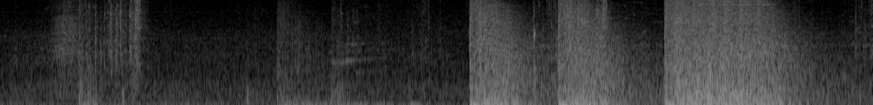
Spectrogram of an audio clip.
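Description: Gunfire from a Counter-Strike: Global Offensive tournament match comes in several rapid bursts separated by short quiet gaps, the later volleys louder and more sustained than the faint early shots.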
